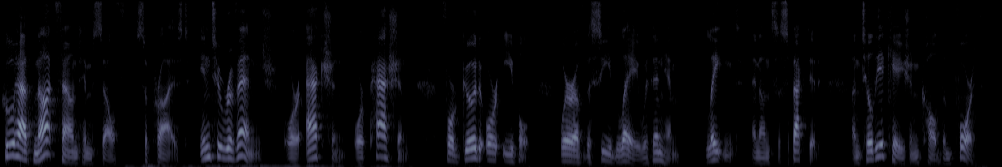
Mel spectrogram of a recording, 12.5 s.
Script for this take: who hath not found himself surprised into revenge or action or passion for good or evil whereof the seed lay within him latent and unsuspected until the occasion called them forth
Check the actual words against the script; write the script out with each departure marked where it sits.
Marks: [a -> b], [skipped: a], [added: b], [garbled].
who hath not found himself surprised into revenge or action or passion for good or evil whereof the seed lay within him latent and unsuspected until the occasion called them forth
